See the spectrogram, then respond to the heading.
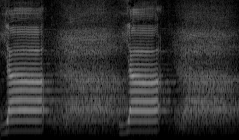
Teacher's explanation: जबान का दरमियां और तालु का दरमियां · زبان کا درمیان اور تالو کا درمیان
